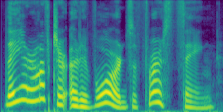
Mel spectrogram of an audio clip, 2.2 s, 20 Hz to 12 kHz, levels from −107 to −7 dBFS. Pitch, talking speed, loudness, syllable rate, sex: 250 Hz, 215 wpm, -16 LUFS, 5.4 syllables/s, female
